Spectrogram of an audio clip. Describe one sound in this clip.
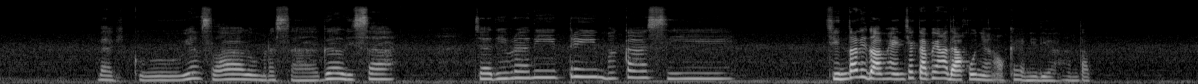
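A young woman speaks close by, in a playful tone.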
